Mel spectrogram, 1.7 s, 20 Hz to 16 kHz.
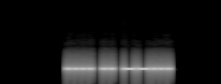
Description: Morse code, heard as a keyed tone, about 44 wpm, 700 Hz. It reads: HI7
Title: Callsign Prefixes for Top 100 DXCC - 45wpm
